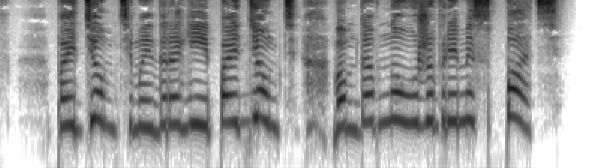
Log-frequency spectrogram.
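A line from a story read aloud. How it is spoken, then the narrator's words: Trembling little voice, urging. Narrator (Russian): канарейка дрожащим голоском стала торопить своих птенцов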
